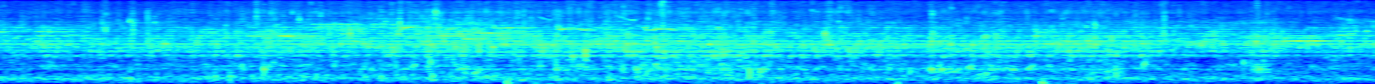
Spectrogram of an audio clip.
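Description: Shallow river running over stones: a steady trickle and babble of moving water, with a few faint small clicks scattered through it.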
